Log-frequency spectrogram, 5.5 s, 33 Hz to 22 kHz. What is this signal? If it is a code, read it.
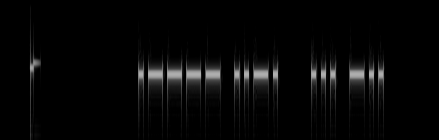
Morse code, heard as a keyed tone, about 20 wpm, 700 Hz. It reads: 1F SD
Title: Field Day Exchanges - 20wpm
